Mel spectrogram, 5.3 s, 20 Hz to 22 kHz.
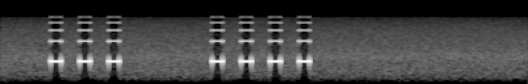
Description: Beep code, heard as beeps from a small speaker, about 1160 Hz. 3-4.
